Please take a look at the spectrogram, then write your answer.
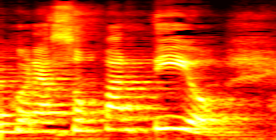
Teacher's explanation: escuta então ele cantou ou coração Partio que é coração partido mas ele não pronúncia o d ele aspira Essa d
